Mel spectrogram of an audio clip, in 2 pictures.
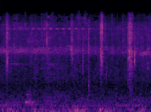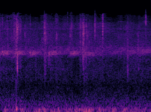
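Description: Barefoot footsteps on a dirt jungle path, uneven steps with light crackles of dry leaves and twigs underfoot, over a steady low rumble. A faint steady high tone runs underneath.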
